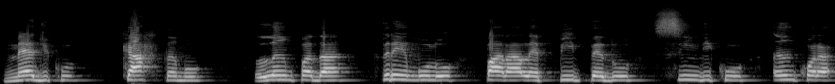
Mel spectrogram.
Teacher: todas as palavras cuja tonicidade recai na antepenúltima sílaba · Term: proparoxítona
